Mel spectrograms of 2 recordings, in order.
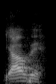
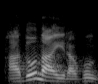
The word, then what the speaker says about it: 야훼: 발음은 야훼로 되어 있는데 이 유대인들은 이 발음을 해본 적이 없습니다. 야훼라고 하나님의 이름을 써놓고, 그리고 뭐라고 읽냐면 주님이라고 하는 뜻의 아도나이라고 읽습니다.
